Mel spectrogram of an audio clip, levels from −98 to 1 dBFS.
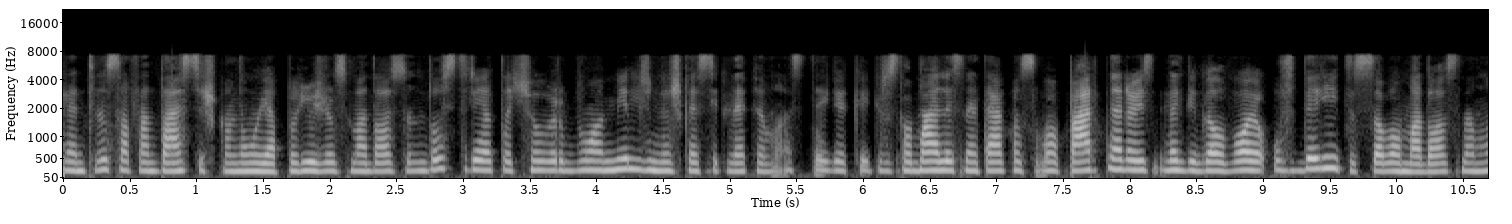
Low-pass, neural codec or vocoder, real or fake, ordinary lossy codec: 7.2 kHz; codec, 16 kHz, 1 kbps, FreqCodec, larger model; fake; AAC, 48 kbps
